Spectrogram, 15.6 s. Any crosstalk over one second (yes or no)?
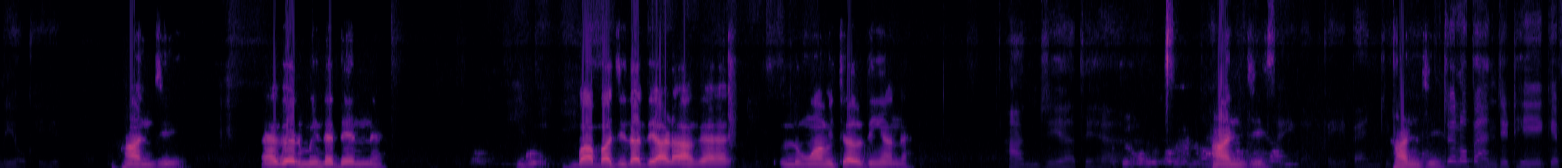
no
